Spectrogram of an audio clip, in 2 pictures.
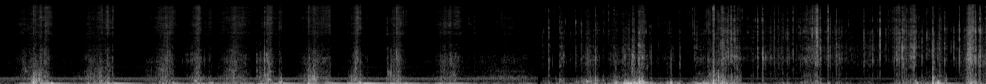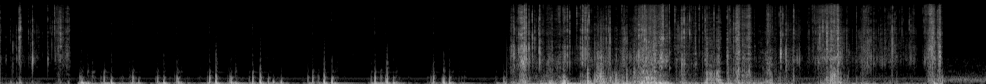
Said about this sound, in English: It sounded like they were opening a bag of chips.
